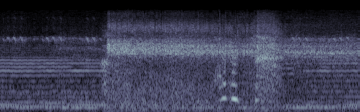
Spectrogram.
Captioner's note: tire hissing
